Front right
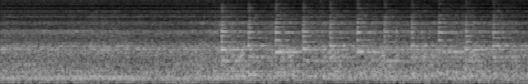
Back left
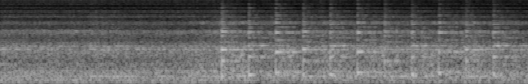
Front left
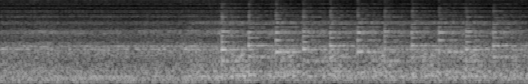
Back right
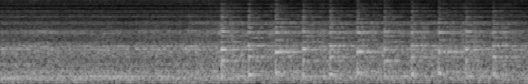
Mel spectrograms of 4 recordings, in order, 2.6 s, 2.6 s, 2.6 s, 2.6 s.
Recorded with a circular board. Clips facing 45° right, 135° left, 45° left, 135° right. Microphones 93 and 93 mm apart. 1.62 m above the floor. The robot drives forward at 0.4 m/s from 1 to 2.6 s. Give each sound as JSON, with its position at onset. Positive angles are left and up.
{"t": 1.1, "sound": "a ringtone", "azimuth_deg": 165, "distance_m": 0.9}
